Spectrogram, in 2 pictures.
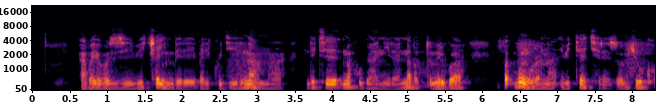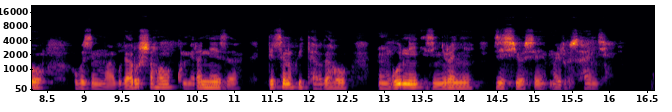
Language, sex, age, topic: Kinyarwanda, male, 18-24, health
